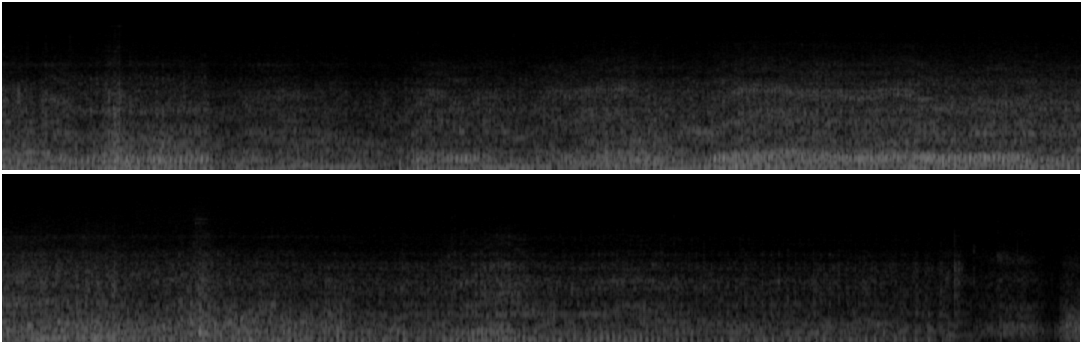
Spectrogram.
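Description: A small motorcycle engine running as it rides along a lane, its pitch shifting up and down, growing quieter over the last few seconds as it slows. Faint voices sound in the background.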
